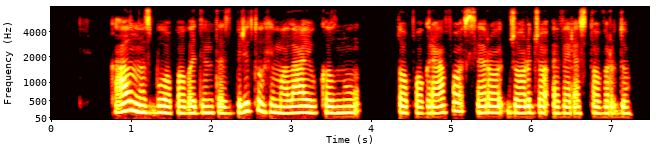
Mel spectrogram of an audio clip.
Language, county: Lithuanian, Utena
